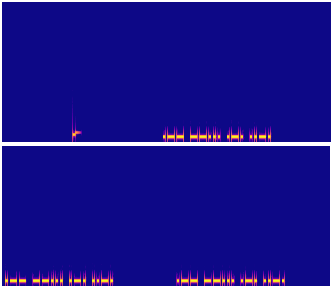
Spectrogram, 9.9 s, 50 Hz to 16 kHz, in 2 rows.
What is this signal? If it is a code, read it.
Morse code, heard as a keyed tone, about 34 wpm, 700 Hz. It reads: W7RF W7RF W7RF
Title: Easy Call Signs Repeated 3x - 35wpm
